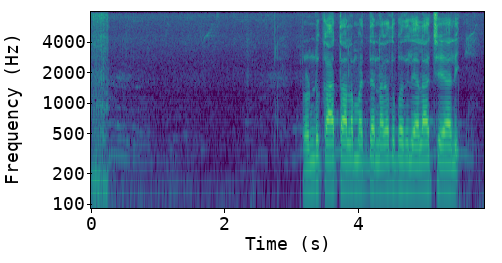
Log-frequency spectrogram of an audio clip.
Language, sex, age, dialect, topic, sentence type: Telugu, male, 25-30, Central/Coastal, banking, question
